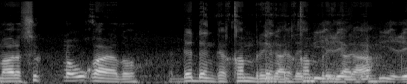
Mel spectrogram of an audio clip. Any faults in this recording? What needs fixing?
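From 0.39 to 0.66 s the sound breaks up into a fading buzz. This is a long network dropout, likely. About 240 ms of audio never arrived. The receiver filled that gap by stretching the last sound it had, and the fill decays as it goes. No true silence is left. When the audio returns at 0.66 s, the lost part is simply gone. A larger jitter buffer and packet redundancy, such as forward error correction, would prevent this.

From 2.66 s to the end, a doubled audio track is heard. A second copy of the speech runs about 0.7 s behind the first. It is roughly as loud as the original. It has no reverb tail or room colour, so it is not an echo. It starts abruptly and lasts until the clip ends. The likely cause is a second, slower capture path feeding the same mix. Muting or removing the duplicate route would prevent it.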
